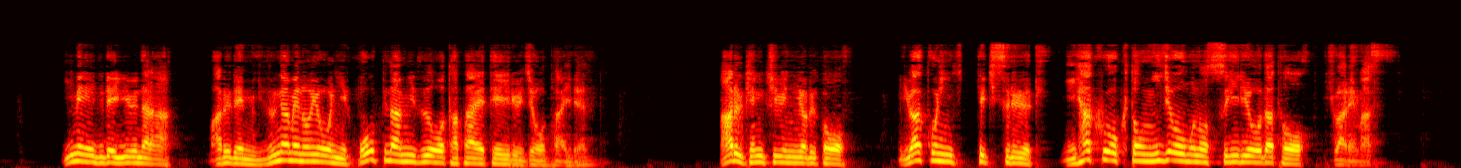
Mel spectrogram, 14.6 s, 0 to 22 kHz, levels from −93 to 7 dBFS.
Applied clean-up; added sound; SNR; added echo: neural mask model DeepFilterNet 3.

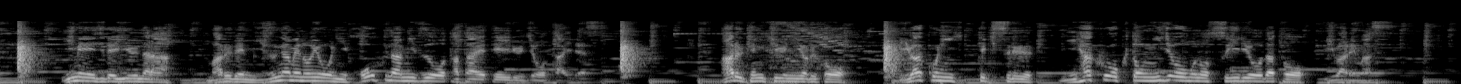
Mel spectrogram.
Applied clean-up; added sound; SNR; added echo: classical method WPE with log-MMSE.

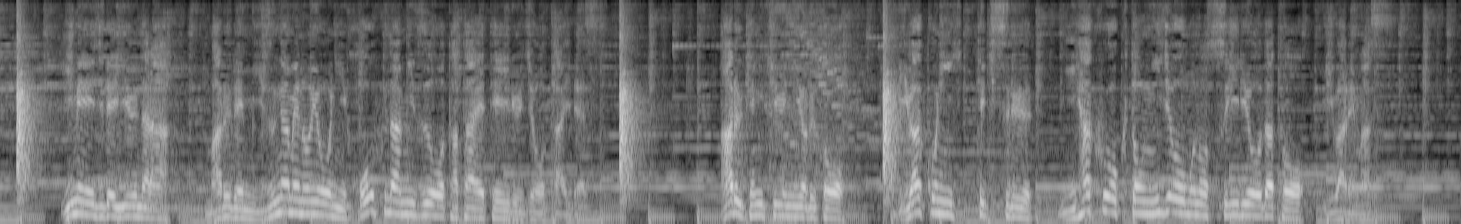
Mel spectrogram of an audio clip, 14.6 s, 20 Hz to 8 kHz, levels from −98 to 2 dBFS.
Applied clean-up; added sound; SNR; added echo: none; Clapping; 3 dB; reverberation time 0.8 s.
